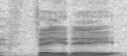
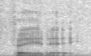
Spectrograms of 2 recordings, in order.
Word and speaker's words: Fede: written and directed by fed Alvarez I think his name is pronounced fed but before we get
